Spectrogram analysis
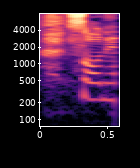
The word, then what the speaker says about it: Sahni: Sahni as in sandwich. As in sandwich, yeah.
